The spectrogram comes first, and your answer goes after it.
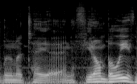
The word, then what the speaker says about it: Lunatea: yes it is actually pronounced lunatea and if you don't believe me there you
